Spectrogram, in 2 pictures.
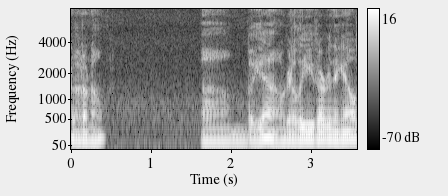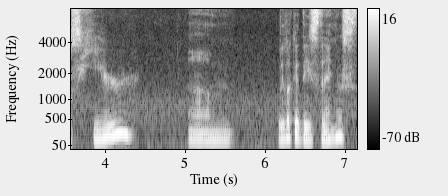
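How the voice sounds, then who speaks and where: A man's voice: mid-range voice, a little mellow, breathy edge. A man with a tired voice giving casual, rambling let's play commentary, thinking aloud with many fillers.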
